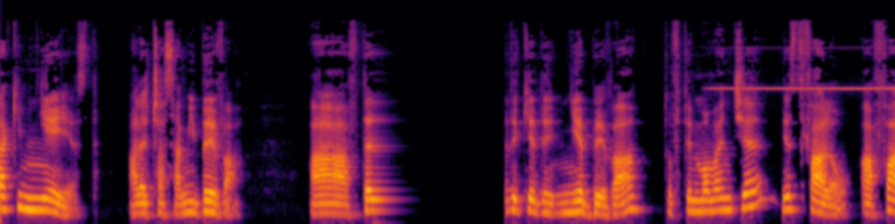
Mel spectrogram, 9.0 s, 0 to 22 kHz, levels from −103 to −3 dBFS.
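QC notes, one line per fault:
3.72–5.06 s, call audio freeze: about 1.3 s inserted, a fading tail then roughly a second of flat waveform, resuming intact at "kiedy nie bywa to"; likely jitter-buffer underrun.
6.99–8.96 s, feedback whistle: a thin 5 kHz tone at one pitch, slowly swelling and fading, about 20 dB under the speech, a single horizontal spectrogram line, likely a loop near feedback.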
